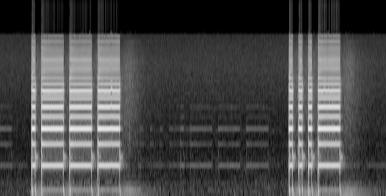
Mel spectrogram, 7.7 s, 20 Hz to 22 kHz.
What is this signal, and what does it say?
Morse code, heard as a keyed tone, about 12 wpm, 1650 Hz. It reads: J V
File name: ham radio / CodeQuick / Code Quick 07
